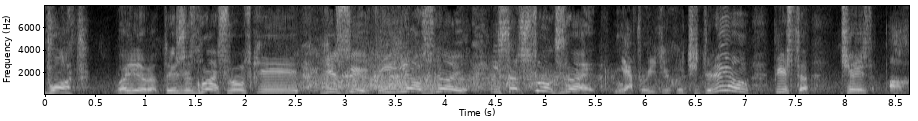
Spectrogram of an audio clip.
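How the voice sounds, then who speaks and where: A man talks at a very slow pace with long, frequent pauses. Loud background noise runs underneath. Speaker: comic character. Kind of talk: scripted sketch dialogue. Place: street.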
